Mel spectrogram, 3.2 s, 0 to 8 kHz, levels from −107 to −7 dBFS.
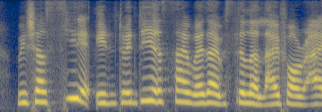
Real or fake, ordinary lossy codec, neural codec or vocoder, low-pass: fake; none; codec, 16 kHz, 0.8 kbps, ZipCodec; none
